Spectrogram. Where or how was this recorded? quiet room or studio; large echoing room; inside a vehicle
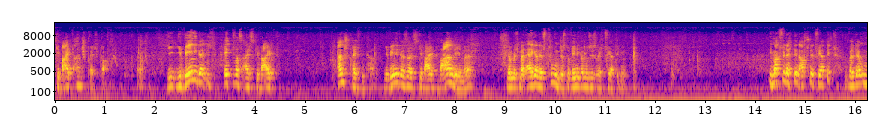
large echoing room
